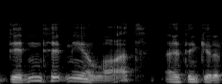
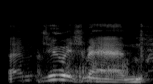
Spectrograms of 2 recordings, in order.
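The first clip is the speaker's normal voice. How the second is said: put-on Jersey accent; 4 semitones higher than usual. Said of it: "Wow, nailed it completely".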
